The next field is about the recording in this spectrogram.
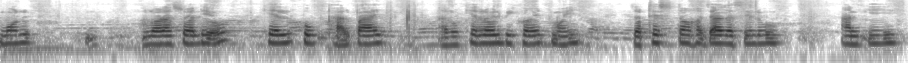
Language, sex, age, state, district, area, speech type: Assamese, female, 45-60, Assam, Udalguri, rural, spontaneous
